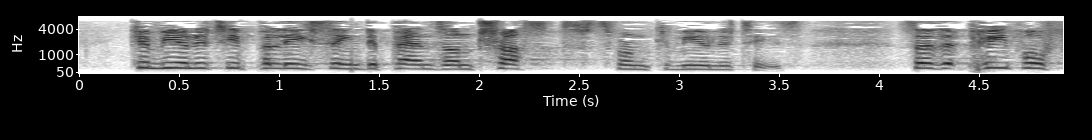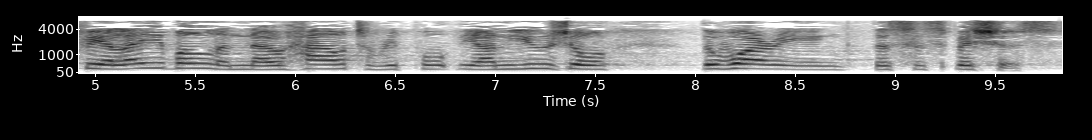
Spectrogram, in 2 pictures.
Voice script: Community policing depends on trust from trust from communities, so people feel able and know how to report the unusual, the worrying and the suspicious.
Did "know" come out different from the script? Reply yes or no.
no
